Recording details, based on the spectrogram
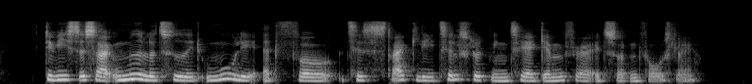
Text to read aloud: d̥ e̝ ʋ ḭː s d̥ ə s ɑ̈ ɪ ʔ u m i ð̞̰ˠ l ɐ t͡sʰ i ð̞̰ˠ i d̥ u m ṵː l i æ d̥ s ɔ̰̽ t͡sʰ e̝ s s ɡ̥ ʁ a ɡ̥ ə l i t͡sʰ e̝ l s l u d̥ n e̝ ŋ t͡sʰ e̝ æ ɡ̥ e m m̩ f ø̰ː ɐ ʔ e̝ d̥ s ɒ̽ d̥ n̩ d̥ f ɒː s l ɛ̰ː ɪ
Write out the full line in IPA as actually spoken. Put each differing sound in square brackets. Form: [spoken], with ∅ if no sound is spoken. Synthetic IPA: d̥ e̝ ʋ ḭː s d̥ ə s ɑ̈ ɪ ʔ u m i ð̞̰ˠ l ɐ t͡sʰ i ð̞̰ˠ i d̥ u m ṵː l i æ d̥ [f] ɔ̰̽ t͡sʰ e̝ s s [d̥] ʁ a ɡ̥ ə l i t͡sʰ e̝ l s l u d̥ n e̝ ŋ t͡sʰ e̝ æ ɡ̥ e m m̩ f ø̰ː ɐ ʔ e̝ d̥ s ɒ̽ d̥ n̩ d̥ f ɒː s l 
